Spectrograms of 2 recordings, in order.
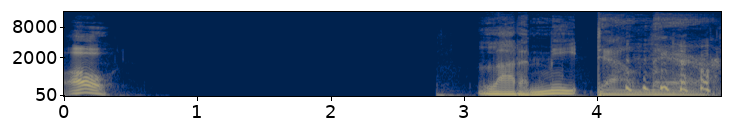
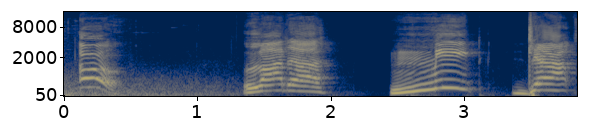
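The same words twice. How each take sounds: First: Low, slow leering remark; slow lewd low murmur; leering appraisal. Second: Much higher, shrill-free squeak of surprise; high-pitched cartoonish exclaim; squeaky mock exclaim. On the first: Retold or imitated. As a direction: drag it out like you're sizing her up. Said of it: "And then I'll go". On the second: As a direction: pop the voice way up in mock shock. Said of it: "And I'll say".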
